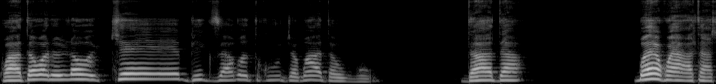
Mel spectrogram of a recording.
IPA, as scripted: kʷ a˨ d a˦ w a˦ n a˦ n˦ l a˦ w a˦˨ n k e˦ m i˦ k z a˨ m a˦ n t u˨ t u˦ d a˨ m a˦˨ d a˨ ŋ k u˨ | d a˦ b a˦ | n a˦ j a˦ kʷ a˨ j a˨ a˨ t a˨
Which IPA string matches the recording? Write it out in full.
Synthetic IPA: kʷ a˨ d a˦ w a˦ n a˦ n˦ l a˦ w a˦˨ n k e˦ b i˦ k z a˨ m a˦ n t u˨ k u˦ d͡ʒ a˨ m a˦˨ d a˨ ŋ ɡ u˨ | d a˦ d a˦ | m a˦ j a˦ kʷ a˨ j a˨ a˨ t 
